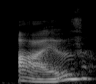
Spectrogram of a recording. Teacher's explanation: which is just two sounds, it's the diphthong I and the consonant sound V, they'll just try to say I have, and squish those two words together.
